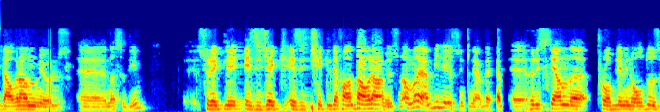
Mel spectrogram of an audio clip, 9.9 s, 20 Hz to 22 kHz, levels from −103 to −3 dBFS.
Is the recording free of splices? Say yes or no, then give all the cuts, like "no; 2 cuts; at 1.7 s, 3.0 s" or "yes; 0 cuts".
no; 3 cuts; at 1.1 s, 7.0 s, 7.5 s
